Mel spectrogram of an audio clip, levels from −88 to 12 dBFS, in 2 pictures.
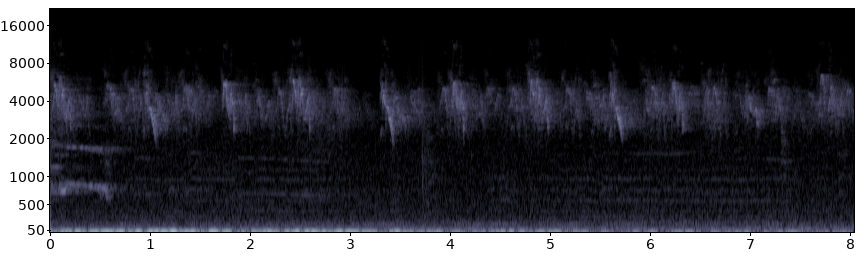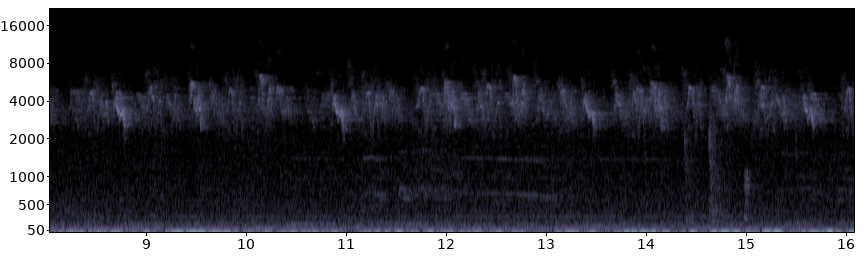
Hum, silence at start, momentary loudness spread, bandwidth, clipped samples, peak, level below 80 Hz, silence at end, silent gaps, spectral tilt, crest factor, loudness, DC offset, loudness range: none; 0 s; 9 LU; 12 kHz; under 0.1%; -20 dBFS; -50 dBFS; 0 s; none; -1.5 dB/octave; 16 dB; -45 LUFS; under 0.1%; 3 LU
